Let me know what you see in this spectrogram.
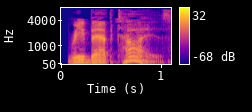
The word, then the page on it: rebaptize: British English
